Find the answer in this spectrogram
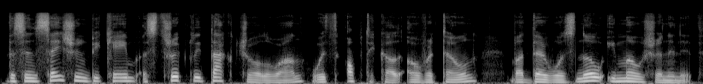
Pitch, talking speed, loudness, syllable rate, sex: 125 Hz, 145 wpm, -21 LUFS, 5.3 syllables/s, male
